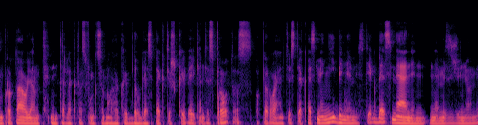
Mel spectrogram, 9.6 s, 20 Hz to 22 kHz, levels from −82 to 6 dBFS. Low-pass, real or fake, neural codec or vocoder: 10.8 kHz; fake; autoencoder, 48 kHz, 128 numbers a frame, DAC-VAE, trained on Japanese speech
